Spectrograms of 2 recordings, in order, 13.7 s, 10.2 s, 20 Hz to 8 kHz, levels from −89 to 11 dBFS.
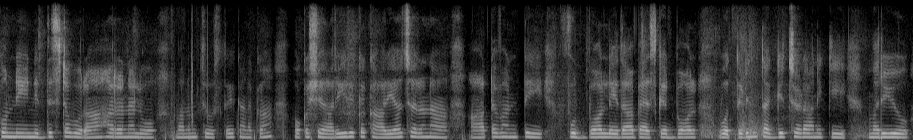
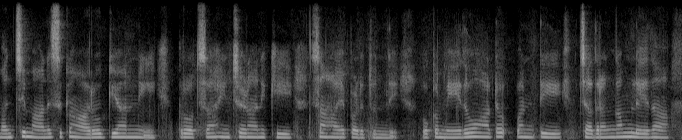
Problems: background sounds at intervals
